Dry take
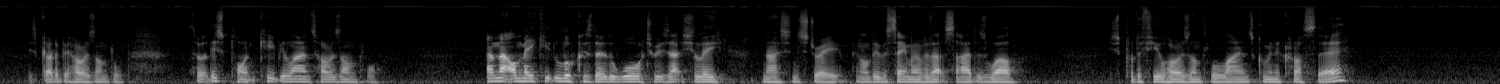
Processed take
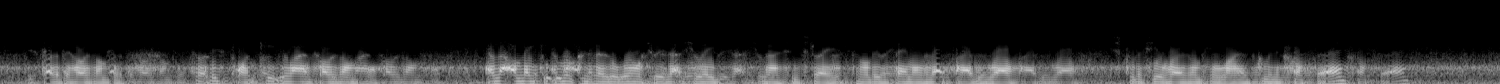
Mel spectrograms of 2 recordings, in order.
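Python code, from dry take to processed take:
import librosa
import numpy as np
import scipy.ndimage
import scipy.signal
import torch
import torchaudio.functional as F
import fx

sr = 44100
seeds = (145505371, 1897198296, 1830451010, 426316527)

p1 = fx.fold_sine(x, sr, drive_db=12, ceiling_db=-4.0)
p2 = x + (p1 * librosa.db_to_amplitude(-6.5))
p3 = fx.notch_comb(p2, sr, f0_hz=410.0)
p4 = fx.lpc_vocoder(p3, sr, seeds[0], excitation='pitch_kept', order=10)
p5 = fx.ladder_lowpass(p4, sr, hz=830.0, resonance_pct=80)
p6 = fx.peak_eq(p5, sr, hz=280.0, db=-5.0, octaves=0.88)
p7 = p6 + fx.echo_single(p6, sr, ms=636, db=-14.0, dry=0)
y = fx.env_flatten(p7, sr, amount_pct=50)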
